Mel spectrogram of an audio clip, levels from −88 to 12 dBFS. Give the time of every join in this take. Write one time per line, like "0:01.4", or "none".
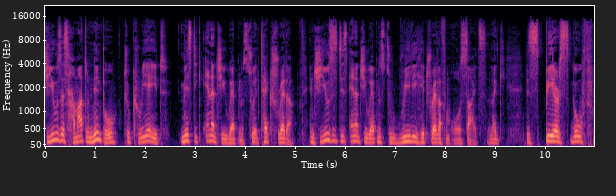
0:05.2

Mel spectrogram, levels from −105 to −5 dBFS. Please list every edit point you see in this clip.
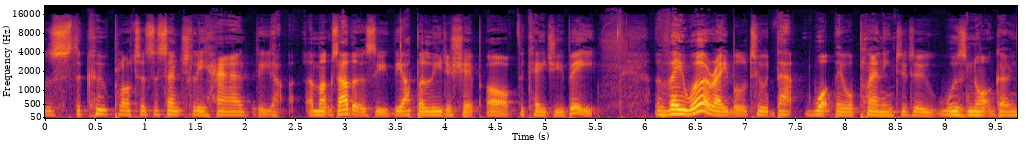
0:02.1
0:07.2

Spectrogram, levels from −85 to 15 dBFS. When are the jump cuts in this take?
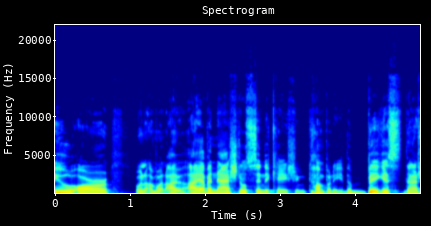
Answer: none

